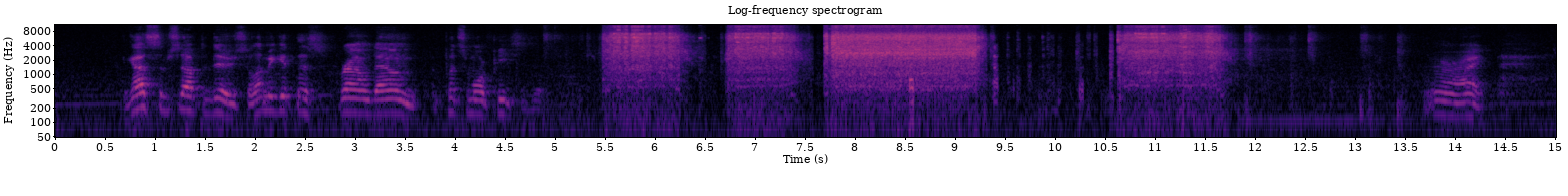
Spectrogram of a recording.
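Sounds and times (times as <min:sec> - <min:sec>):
grinder grinding steel tubing: 0:05.3 - 0:12.4.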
